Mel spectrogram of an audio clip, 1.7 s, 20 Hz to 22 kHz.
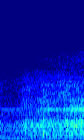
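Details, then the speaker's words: Antminer L3+ miners, four running at full power measuring about 60 dB: smooth airy rush climbing in loudness with a steady high whine as fans spool to full speed; normal operation. "j'ai 60 décibels avec les quatre machines en fonction à plein régime"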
